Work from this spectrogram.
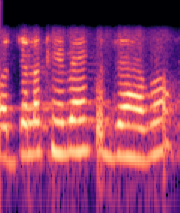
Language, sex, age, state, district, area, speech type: Odia, female, 18-30, Odisha, Nayagarh, rural, conversation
